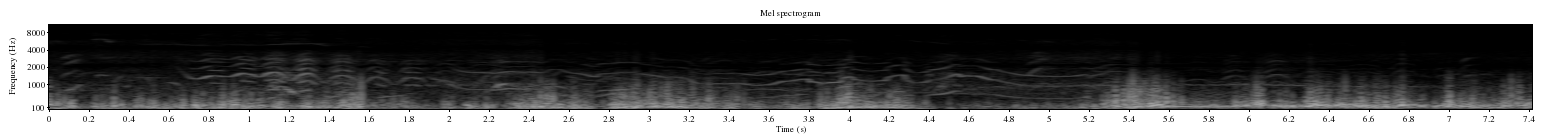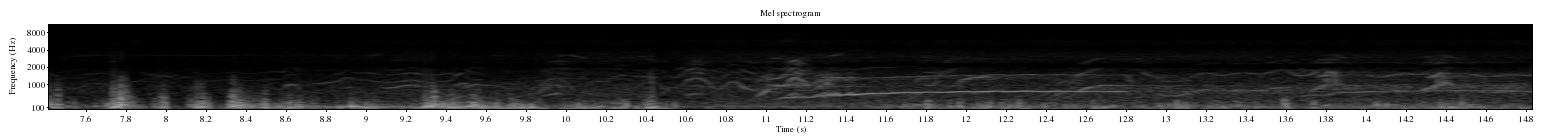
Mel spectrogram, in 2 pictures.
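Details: Coyote howling, recorded 8/11/2018: wavering high yips and quavering howls rising and falling over rough low noise, ending with a long clear sliding wail.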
